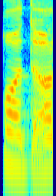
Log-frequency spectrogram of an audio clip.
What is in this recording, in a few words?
"huo4 de2", Chinese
